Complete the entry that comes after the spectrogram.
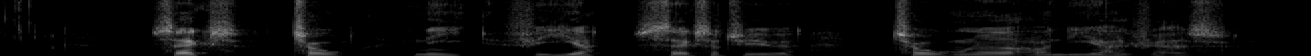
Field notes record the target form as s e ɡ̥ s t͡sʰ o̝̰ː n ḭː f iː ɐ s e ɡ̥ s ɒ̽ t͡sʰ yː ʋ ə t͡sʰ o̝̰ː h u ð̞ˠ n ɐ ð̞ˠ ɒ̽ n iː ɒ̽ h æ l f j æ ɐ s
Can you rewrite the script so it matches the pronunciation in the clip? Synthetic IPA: s e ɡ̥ s t͡sʰ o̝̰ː n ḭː f iː ɐ s e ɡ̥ s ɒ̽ t͡sʰ yː ʋ ə t͡sʰ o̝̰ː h u n ɐ ð̞ˠ ɒ̽ n iː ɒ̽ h æ l f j æ ɐ s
